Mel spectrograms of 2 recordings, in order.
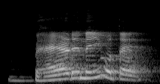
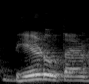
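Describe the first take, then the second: First: भेड़ said with an open "ai" vowel, like "bhaiḍ"; wrong pronunciation. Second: भेड़ with a clean, closed "e" vowel, "bheḍ"; correct pronunciation. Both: Shown as a demonstration.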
